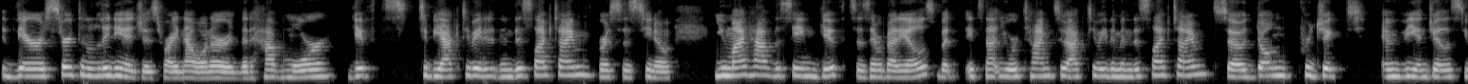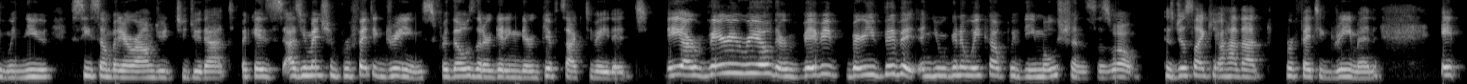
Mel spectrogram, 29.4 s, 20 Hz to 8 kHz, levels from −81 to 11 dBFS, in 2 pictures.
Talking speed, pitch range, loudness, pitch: 200 wpm, 200-235 Hz, -18 LUFS, 215 Hz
